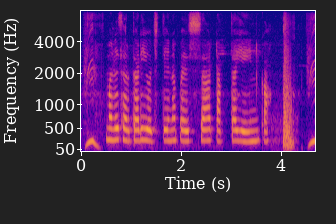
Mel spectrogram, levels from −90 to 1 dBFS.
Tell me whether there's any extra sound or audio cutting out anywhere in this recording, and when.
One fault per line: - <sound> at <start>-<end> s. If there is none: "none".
- cough at 4.0-4.3 s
